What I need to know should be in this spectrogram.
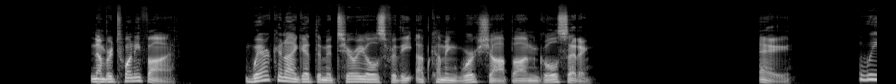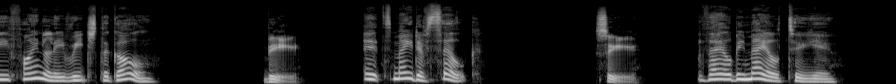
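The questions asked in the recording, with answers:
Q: Where can I get the materials for the upcoming workshop on goal setting?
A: C: They'll be mailed to you.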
